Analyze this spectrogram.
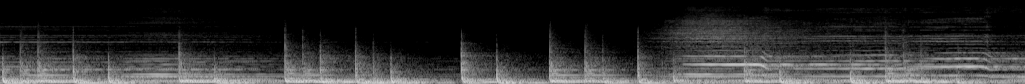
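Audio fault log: No faults detected in this clip.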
